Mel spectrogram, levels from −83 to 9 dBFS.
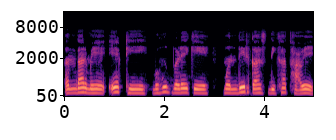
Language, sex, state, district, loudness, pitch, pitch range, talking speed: Chhattisgarhi, male, Chhattisgarh, Jashpur, -17 LUFS, 175 Hz, 165-190 Hz, 130 wpm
